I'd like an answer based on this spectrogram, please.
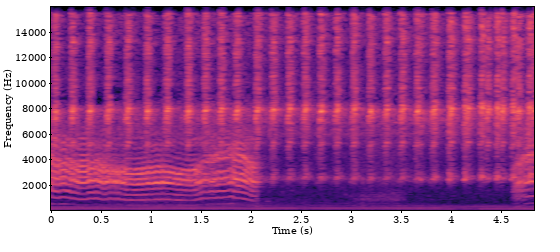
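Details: Night-time territorial fight between cats: a strained, wavering yowl holds for two seconds, breaks off into quiet, then a new rising howl begins, over constant high pulsing insect-like chirps.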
